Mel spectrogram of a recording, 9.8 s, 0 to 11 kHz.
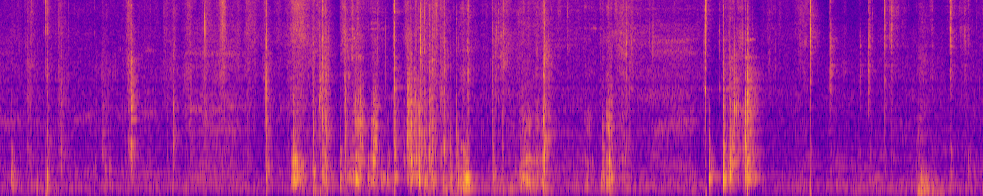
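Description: Metal hand tools and screws clinking and knocking as the cover over the valve springs of a Briggs & Stratton 2hp engine is unscrewed. The clicks and knocks are irregular and busiest in the middle.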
